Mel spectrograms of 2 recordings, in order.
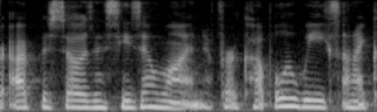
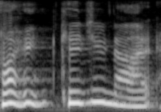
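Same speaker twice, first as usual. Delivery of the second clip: laughing; 7 semitones higher, 3 dB louder than usual. Real, not acted. Laughing while telling a story.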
